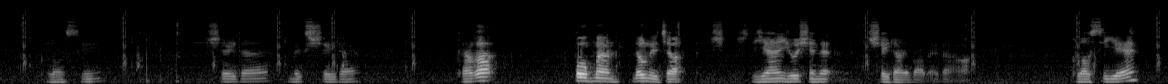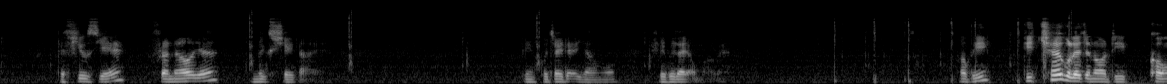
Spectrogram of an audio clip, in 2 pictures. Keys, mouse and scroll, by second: 1.5 shift+a, 2.8 shift+a, 6.5 shift+a, 11.5-18.1 drag, 20.6 middle click.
